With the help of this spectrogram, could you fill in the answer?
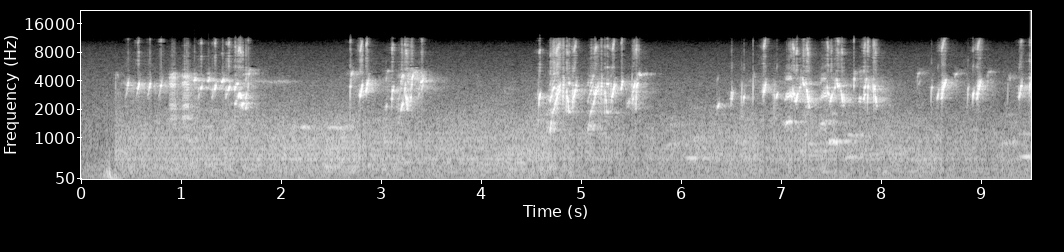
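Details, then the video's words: European goldfinch singing in the Beni Messous 'les avocats' (zaboka) style, from a very old recording: bursts of bright, jangling, twittering notes with buzzy trills, in four phrases separated by short pauses over a quiet background hiss. "تغريد - تسجيلة جد قديمة بني مسوس ليزافوكا | chant beni Messous les avocats zaboka"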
